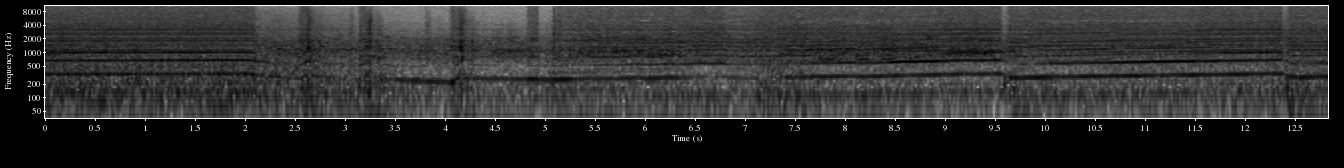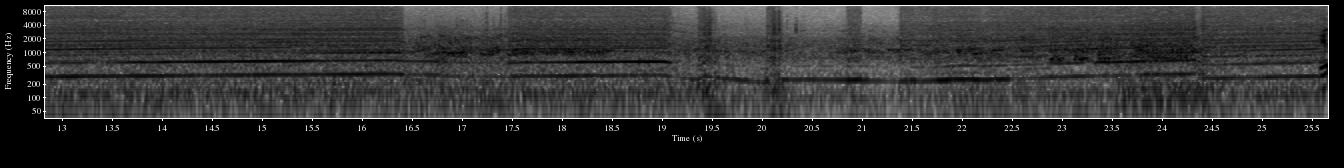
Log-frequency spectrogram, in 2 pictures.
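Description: A Lamborghini GT3 race car lapping Dragon Tail Seaside in Gran Turismo 7, its engine note climbing loudly through repeated upshifts with bursts of tire squeal, close and continuous, with no talk.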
